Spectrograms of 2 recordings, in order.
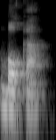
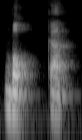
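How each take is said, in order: First: The k sound is short. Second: The k sound is held long. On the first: The speaker calls it wrong. "Not boca, no" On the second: The speaker calls it right. "Long k"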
